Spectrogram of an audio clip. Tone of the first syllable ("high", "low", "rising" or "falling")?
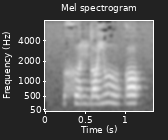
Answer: low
